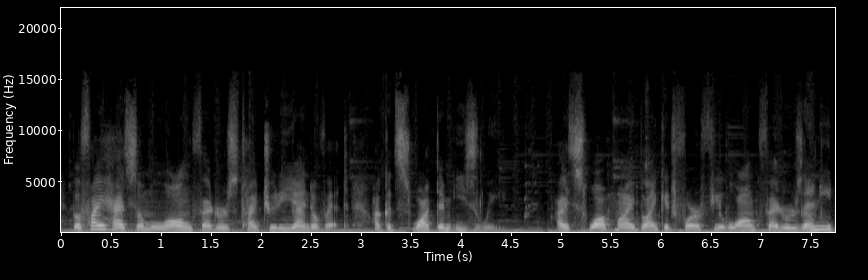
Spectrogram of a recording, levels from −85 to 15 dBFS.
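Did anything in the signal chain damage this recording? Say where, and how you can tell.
No, nothing in the signal chain audibly damaged this audio, and no stage from capture to playback left a mark on the signal.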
